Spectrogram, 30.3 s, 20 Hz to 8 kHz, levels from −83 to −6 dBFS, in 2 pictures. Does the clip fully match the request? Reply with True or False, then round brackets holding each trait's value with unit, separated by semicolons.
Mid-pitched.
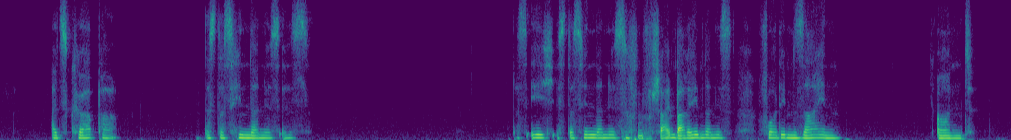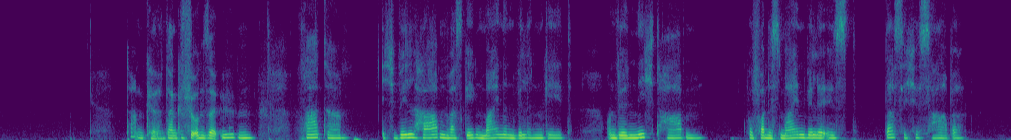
True (160 Hz)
